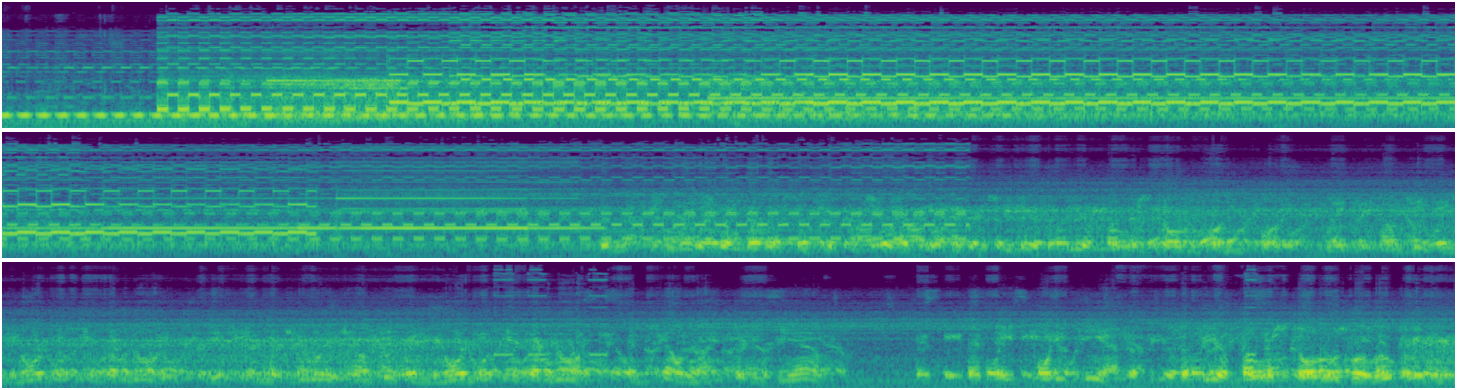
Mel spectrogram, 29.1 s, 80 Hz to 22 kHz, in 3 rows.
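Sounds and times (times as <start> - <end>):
pulsing emergency alert tones: 0.0 - 16.2, 22.6 - 23.6.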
